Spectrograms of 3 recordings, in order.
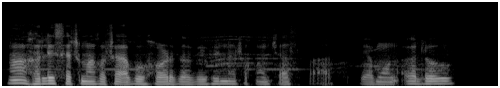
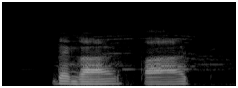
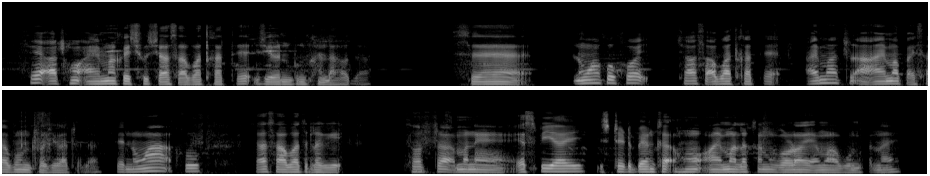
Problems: background sounds at intervals, continuous background conversations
